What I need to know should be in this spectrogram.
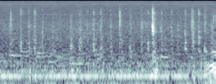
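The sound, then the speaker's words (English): Fast typing on a computer keyboard by someone with cold fingers. Many quick, light, irregular clicks patter over a steady low hum. “I'm trying to type fast, and my fingers are so cold.”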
